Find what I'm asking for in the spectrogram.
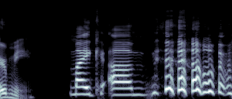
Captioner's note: laughs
